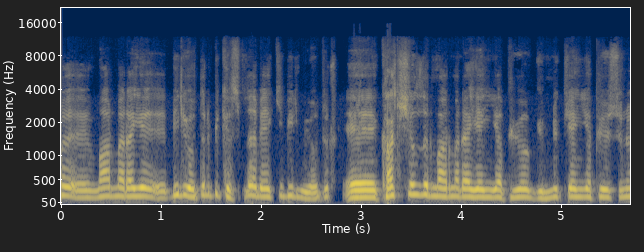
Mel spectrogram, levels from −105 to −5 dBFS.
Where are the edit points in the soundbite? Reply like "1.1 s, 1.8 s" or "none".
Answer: 2.8 s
